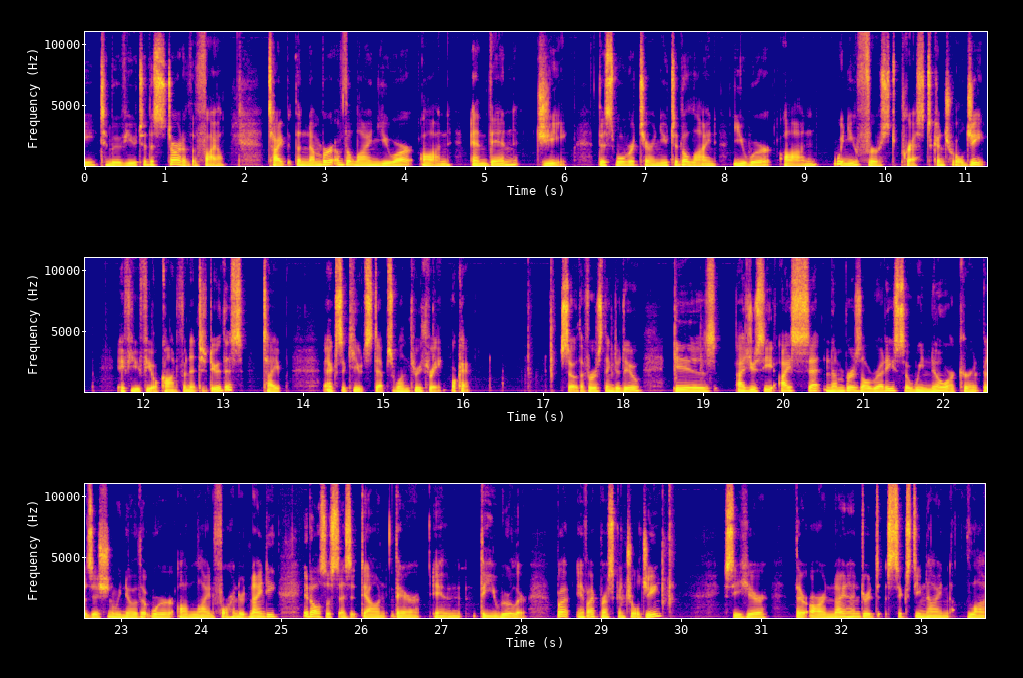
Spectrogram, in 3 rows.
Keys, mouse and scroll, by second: 15.6 k, 17.1-19.0 typing, 29.8 ctrl+g.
